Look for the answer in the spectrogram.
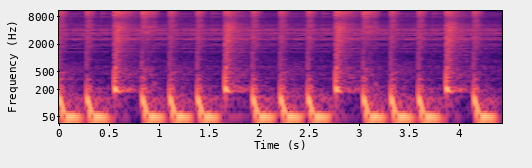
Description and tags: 4 Beat drum loop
